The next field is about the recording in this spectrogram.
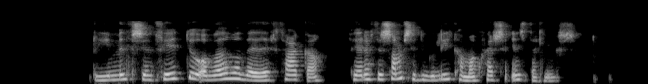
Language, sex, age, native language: Icelandic, female, 30-39, Icelandic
